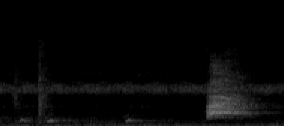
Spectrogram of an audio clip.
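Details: Outdoors in the middle of the night in the Smoky Mountains of Tennessee, USA, a red fox gives one harsh, raspy scream after a few faint, soft low notes.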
